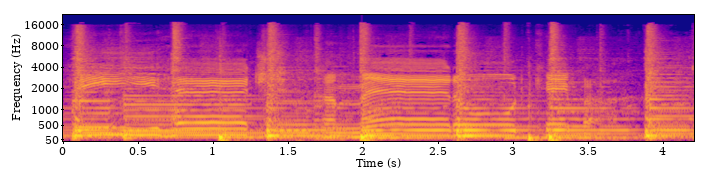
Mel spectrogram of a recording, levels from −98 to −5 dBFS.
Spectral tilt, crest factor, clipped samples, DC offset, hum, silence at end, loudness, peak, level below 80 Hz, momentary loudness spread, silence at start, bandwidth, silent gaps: -5.5 dB/octave; 14 dB; under 0.1%; under 0.1%; none; 0 s; -15 LUFS; 0 dBFS; -32 dBFS; 6 LU; 0 s; 17.5 kHz; none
